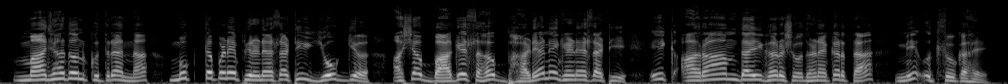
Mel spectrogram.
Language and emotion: Marathi, happy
